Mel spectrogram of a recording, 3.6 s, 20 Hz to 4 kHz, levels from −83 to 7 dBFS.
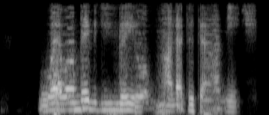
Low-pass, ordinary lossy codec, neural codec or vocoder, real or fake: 3.6 kHz; none; codec, 44.1 kHz, 0.9 kbps, DAC; fake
